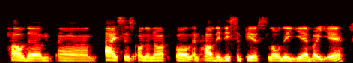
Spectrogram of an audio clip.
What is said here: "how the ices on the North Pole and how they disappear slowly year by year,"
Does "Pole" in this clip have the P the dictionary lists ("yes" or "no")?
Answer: no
